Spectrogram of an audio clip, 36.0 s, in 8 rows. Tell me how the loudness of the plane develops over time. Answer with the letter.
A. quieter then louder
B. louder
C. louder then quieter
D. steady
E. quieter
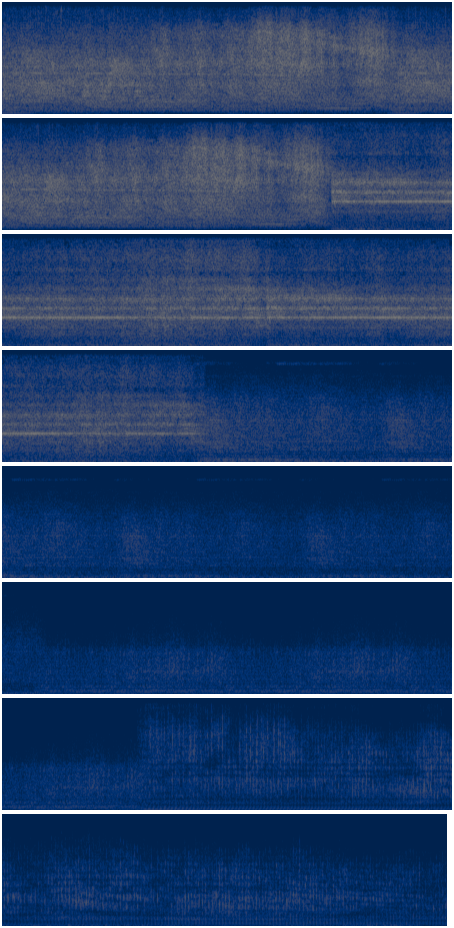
E.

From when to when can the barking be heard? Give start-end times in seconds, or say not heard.
not heard.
